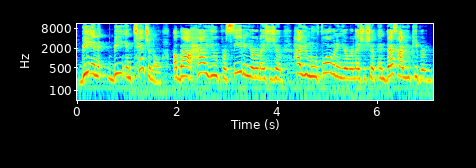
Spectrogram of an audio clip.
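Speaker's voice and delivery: ordinary delivery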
